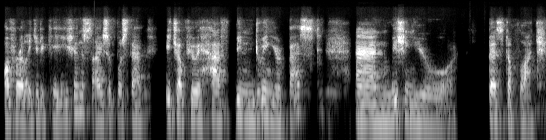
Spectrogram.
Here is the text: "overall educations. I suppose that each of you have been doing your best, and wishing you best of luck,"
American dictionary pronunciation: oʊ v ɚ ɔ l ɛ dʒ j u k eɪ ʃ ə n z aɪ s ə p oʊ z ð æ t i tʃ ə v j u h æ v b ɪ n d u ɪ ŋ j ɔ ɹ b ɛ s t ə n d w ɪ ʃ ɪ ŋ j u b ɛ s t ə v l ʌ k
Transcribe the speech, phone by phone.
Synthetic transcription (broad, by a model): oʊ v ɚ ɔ l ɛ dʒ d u k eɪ ʃ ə n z aɪ s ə p oʊ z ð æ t i tʃ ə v j u h æ v b ɪ n d u ɪ ŋ j ɔ ɹ b ɛ s t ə n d w ɪ ʃ ɪ ŋ j u b ɛ s t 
